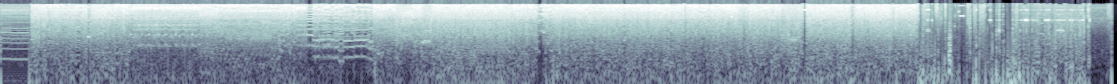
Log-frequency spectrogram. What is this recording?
Glitch - EmU
These Are Some Raw Data. Everyone Knows that Trick, Here's My take on it, Emulators (your Favorite old school RPG's), Open LSDJ in Audacity, Fun Fun.
audacity, cyber, data, distortion, glitch, raw, snes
